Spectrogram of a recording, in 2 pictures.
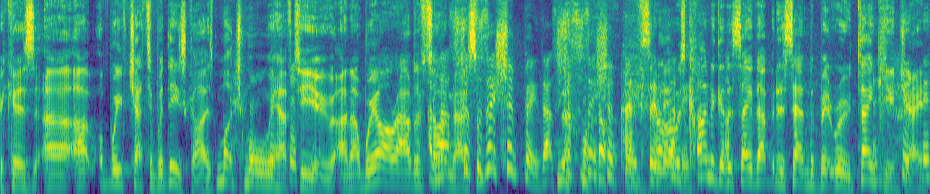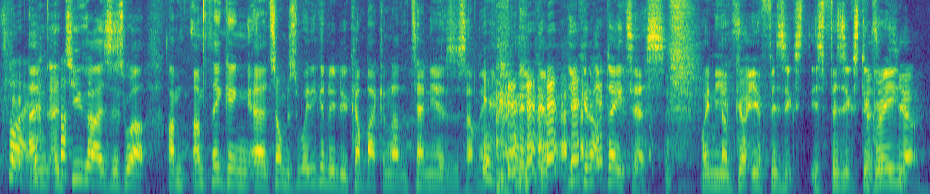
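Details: Adult broadcast presenter speaking in a studio; fluent speech.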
